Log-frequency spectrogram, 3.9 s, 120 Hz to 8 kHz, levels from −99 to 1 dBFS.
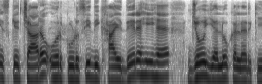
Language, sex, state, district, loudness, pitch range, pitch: Hindi, male, Jharkhand, Ranchi, -14 LUFS, 145-170 Hz, 155 Hz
